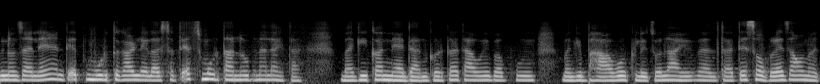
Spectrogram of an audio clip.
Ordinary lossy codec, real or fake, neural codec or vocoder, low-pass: none; fake; codec, 16 kHz, about 1 kbps, DyCAST, with the encoder's durations; none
